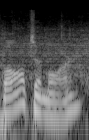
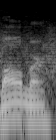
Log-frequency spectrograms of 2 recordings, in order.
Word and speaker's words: Baltimore: We'll have a road trip Pittsburgh and Baltimore. First week of September. And Balmer. Baltimore. The locals don't have a T in it.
